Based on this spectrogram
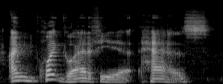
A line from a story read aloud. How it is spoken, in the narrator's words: said Luna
